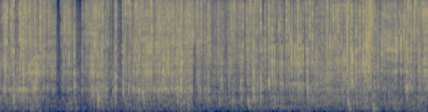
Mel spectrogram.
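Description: Clear plastic blister-pack tray crinkling and crackling loudly as it is flexed and squeezed in the hands while an action figure is worked out of it.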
